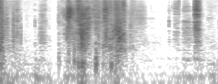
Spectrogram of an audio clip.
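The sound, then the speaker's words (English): Pen scratching across paper as a letter is written by hand: irregular, dry, scratchy strokes of varying loudness separated by short pauses. “We hear him writing a letter to the church in a city called Ephesus.”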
